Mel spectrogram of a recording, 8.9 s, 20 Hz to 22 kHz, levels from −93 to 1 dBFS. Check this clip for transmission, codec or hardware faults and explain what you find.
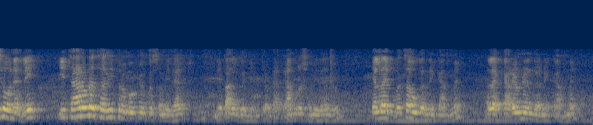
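No faults detected here.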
